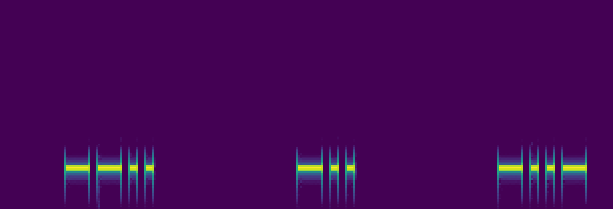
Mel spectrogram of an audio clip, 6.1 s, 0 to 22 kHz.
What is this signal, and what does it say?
Morse code, heard as a keyed tone, about 15 wpm, spaced as for 5 wpm, 700 Hz. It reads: ZDX
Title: USA Call Signs - 6 Characters - 6x Character Spacing - 15wpm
